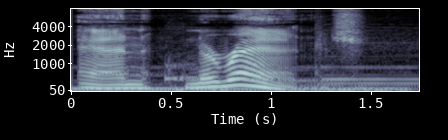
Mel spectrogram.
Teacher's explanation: it it can be pronounced as a n an nange because in Arabic some words assimilate the L Sound and double the sound of the first letter of the word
